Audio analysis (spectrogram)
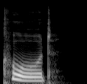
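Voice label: "cord", British English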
